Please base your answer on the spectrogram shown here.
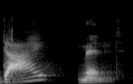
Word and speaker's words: diamond: It's not "di-a-mond". It's diamond. So, a lot of times you'll find that we eat that middle syllable over there.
